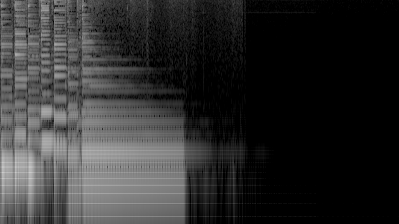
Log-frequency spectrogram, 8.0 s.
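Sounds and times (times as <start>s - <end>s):
guitar: 0.0s - 4.8s.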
